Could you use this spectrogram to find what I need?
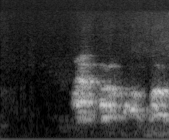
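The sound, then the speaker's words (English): A dog barks in a quick run of three or so agitated yaps after a moment of quiet, fairly loud, with no one talking over it. “See, the dog's upset.”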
